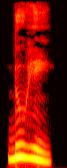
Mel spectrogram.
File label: "ದುಹಿ", Kannada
